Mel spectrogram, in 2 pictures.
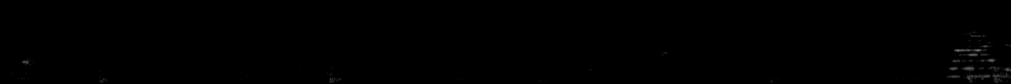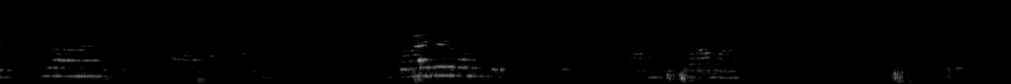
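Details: Cavalier King Charles Spaniel puppies in an indoor puppy pen, being socialized with several older big dogs. Quiet at first, then bursts of high, wavering whines and yelps, repeated several times, with faint thumps between.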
